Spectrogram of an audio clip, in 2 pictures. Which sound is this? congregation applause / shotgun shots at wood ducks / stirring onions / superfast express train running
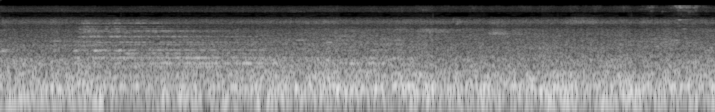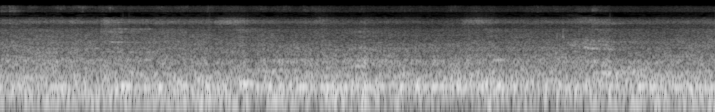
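superfast express train running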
